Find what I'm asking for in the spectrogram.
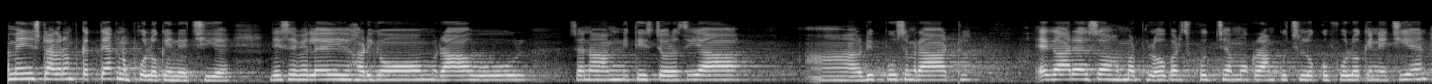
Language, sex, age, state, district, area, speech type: Maithili, female, 18-30, Bihar, Begusarai, rural, spontaneous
